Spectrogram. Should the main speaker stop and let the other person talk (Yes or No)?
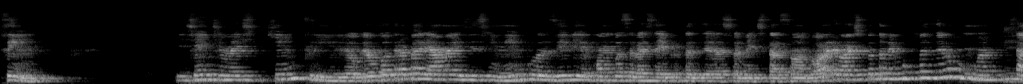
Yes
